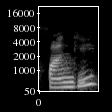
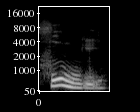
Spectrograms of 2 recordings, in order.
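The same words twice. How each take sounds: First: Fungi with an "uh", "FUN-ghee"; English vowel, wrong. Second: Funghi with an OO, "FOON-ghee"; Italian U. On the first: Teacher warns students off fungi with UH. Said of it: "not fungi". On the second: Teacher shows students funghi with pure OO. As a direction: round the U in funghi. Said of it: "the U is pronounced". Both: Shown as a demonstration.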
